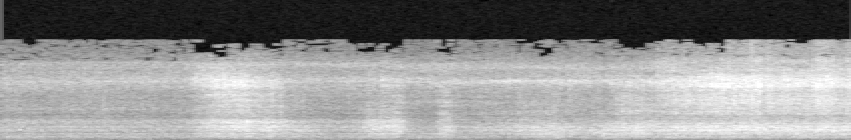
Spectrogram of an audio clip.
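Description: Handheld butane torch flame hissing steadily as it heats the nail of a glass dab rig, with a couple of louder swells about one and two seconds in.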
